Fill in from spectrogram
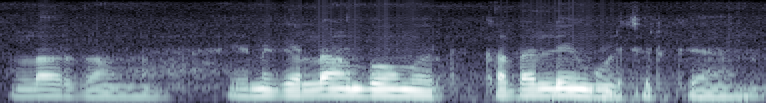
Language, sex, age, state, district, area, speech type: Tamil, male, 30-45, Tamil Nadu, Dharmapuri, rural, spontaneous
